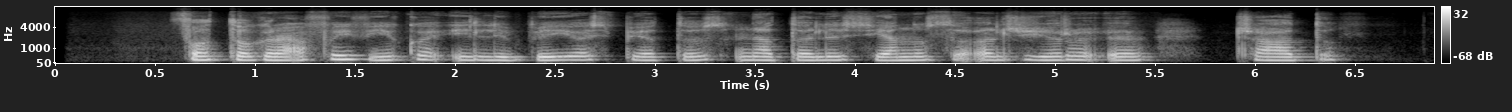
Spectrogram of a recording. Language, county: Lithuanian, Alytus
